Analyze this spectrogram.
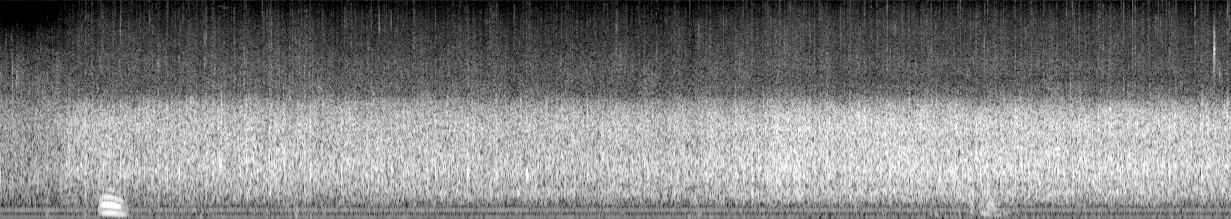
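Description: Sustained audience applause, a dense, steady wash of many hands clapping at an even loudness for about twelve seconds, with a brief vocal sound or two rising faintly underneath.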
